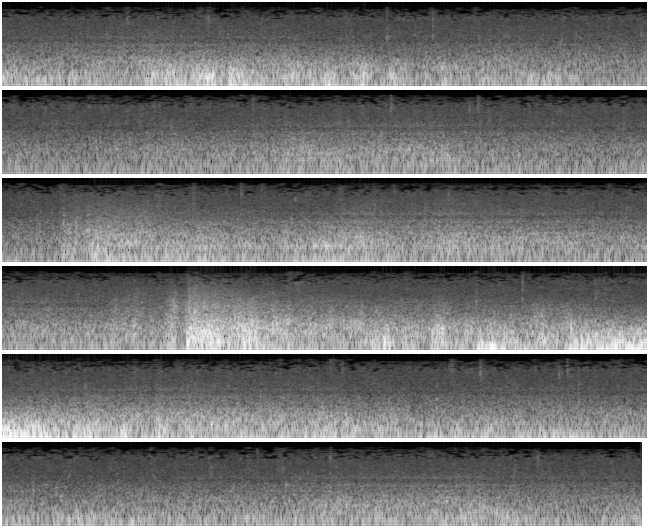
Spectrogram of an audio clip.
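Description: Steady rain with rolling thunder. Low rumbles come near the start and about ten seconds in, then a sharper thunderclap about sixteen seconds in rolls on for a few seconds.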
